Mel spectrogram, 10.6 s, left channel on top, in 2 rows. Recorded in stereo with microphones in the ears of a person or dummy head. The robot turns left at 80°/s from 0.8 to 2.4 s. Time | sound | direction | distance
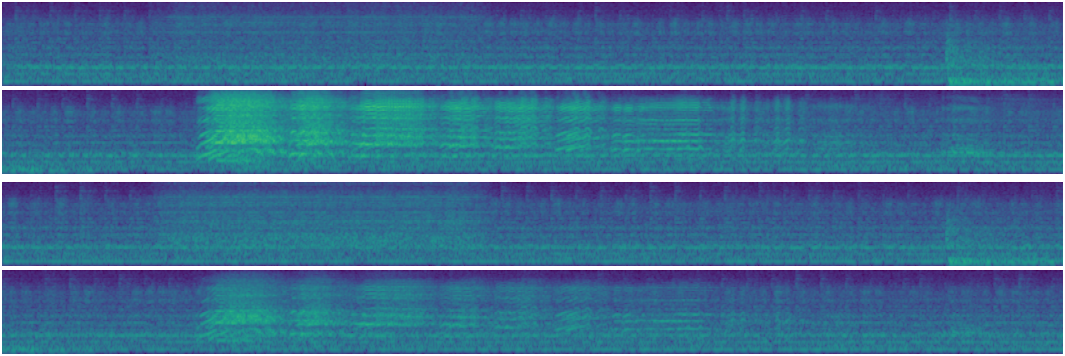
4.7 | an explosion | 5° left (ahead or behind) | 2 m
6.3 | laughter | 80° left | 1.1 m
